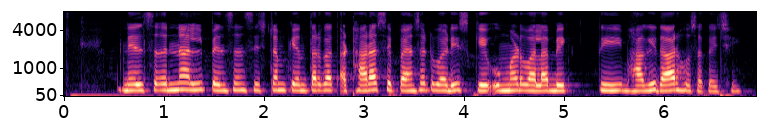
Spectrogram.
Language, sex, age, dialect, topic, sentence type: Magahi, female, 46-50, Western, banking, statement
